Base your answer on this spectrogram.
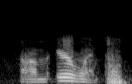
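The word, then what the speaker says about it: IRWMP: IRWIMP is the way that you pronounce it, acronym.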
